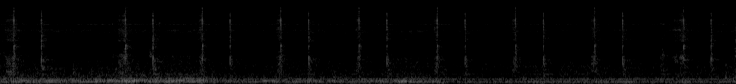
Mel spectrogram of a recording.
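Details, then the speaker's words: 1982 Honda Urban Express with LED turn signals, an electronic flasher and a load resistor added to the signal circuit: light, steady ticking at three to four clicks a second; the flasher is cycling normally. "Do you hear it working? Probably it'll speed up when I put the light on it again."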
